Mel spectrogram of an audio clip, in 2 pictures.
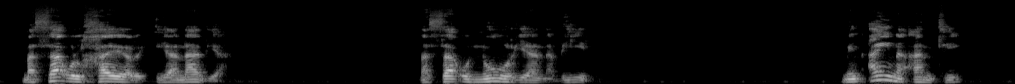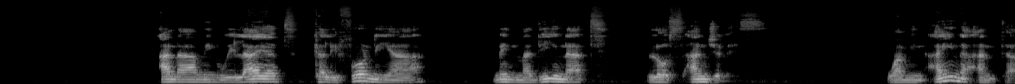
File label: Conversation; SALAMAAT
